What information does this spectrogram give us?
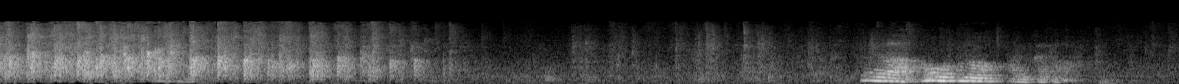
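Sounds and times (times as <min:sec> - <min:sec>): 
audience applause of thanks: 0:00.0 - 0:04.5
speech: 0:08.8 - 0:10.7.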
